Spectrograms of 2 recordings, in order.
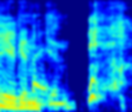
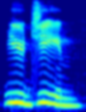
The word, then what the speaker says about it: Eugene: It's been a long time, Eugen. Just kidding. Eugene. Yeah, y'all made this joke when I first told y'all it. Yeah. True. Yeah. So Eugene, if it was spelled incorrectly, and you spelled like Eugen.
